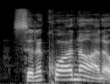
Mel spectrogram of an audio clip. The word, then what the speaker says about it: Sine Qua Non: How did you pronounce it? – Sine qua non. – Sine qua non.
